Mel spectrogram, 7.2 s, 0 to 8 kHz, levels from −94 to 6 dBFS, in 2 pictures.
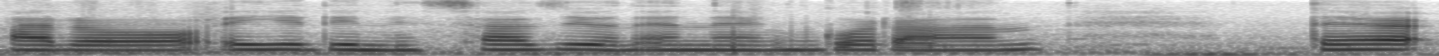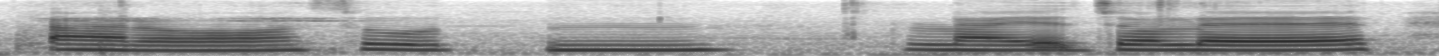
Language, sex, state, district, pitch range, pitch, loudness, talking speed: Chakma, female, Tripura, Dhalai, 225-245 Hz, 235 Hz, -19 LUFS, 100 wpm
